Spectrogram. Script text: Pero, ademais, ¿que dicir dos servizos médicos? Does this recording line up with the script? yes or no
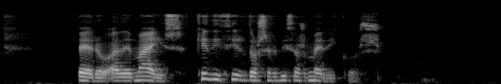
yes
